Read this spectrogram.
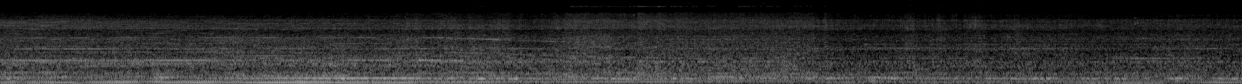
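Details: Roomba S9 robot vacuum running with a steady motor hum and a rough grinding rattle while cleaning; the owner wonders whether the wheels are the cause or whether it is common, unconfirmed.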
